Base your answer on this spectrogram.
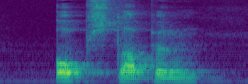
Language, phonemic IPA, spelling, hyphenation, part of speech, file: Dutch, /ˈɔp.stɑ.pə(n)/, opstappen, op‧stap‧pen, verb / noun, Nl-opstappen.ogg
- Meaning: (verb) 1. to go away, resign 2. to depart (as in "step away") 3. to board (as in "step (up) into" or "step on board"); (noun) plural of opstap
